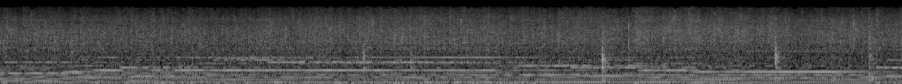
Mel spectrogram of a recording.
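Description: Pork bulgogi and onions sizzling steadily in a frying pan as they are stirred. A few sharp taps of the utensil on the pan break through, the loudest about six seconds in.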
